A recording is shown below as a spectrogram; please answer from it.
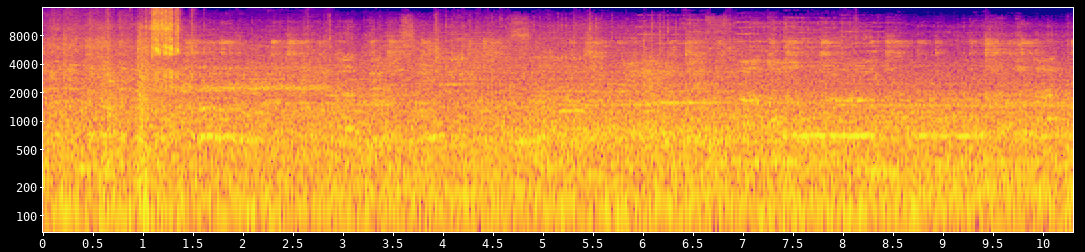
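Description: A K'nex model roller coaster running, its motor-driven cable lift winding up: a steady mechanical noise, with faint voices and music in the background.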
